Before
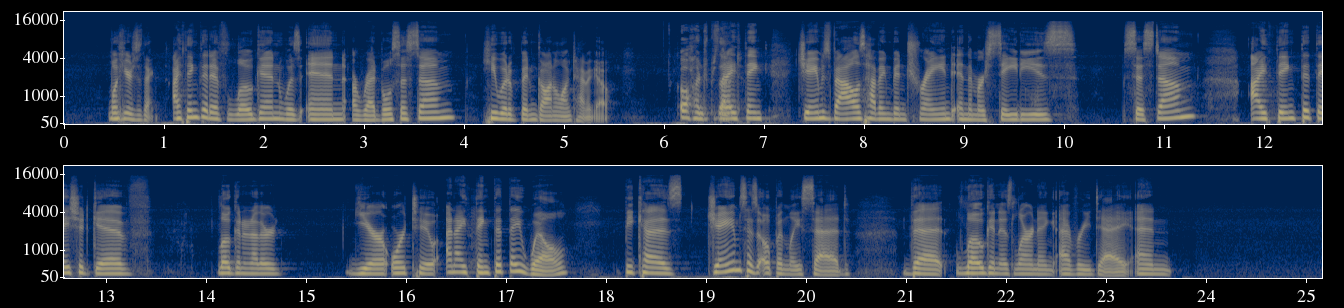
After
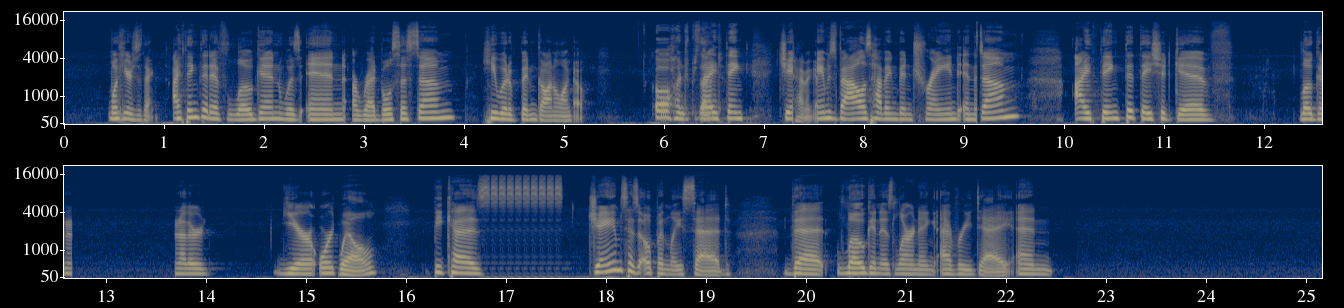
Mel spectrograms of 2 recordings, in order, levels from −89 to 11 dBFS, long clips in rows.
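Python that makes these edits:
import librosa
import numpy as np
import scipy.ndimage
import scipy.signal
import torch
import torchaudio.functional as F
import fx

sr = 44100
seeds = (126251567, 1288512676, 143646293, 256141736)

y = fx.edit(x, sr, fx.move(start_s=5.09, length_s=0.25, to_s=7.47),
    fx.stutter(start_s=6.2, slice_s=0.02, count=4),
    fx.cut(start_s=9.06, length_s=1.82),
    fx.insert_room_tone(at_s=14.41, length_s=1.04),
    fx.cut(start_s=16.04, length_s=1.19),
    fx.stutter(start_s=18.68, slice_s=0.08, count=10), tone=tone)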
